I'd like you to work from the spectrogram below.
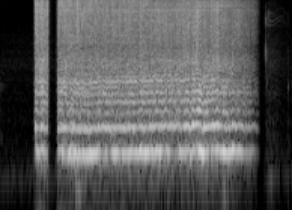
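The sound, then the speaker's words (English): A steady bee buzz drones for about three seconds after a brief opening burst, its pitch wavering slightly, with no voices. “Let's play a little bit of the bee or not the bee.”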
